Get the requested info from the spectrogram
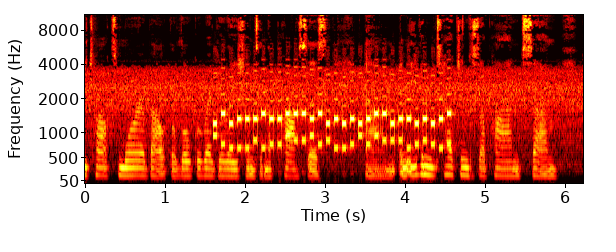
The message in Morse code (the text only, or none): none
